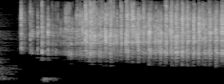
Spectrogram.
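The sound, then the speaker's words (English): A handful of eight dice rattles and clatters in a dense, steady stream of bright little clicks, starting abruptly and continuing for about two seconds with no voices; the dice are rolled for fireball damage. “Let's roll this damage up, baby.”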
